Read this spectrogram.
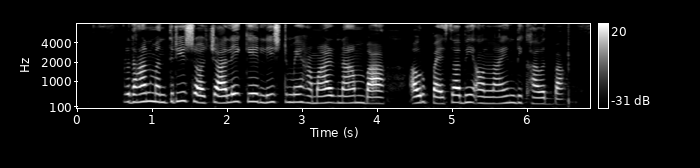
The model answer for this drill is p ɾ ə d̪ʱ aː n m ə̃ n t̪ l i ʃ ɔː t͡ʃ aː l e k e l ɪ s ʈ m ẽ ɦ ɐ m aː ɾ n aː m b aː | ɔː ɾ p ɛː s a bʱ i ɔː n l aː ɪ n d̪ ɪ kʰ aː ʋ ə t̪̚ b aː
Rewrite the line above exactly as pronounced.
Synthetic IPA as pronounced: p ɾ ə d̪ʱ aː n m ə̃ n t̪ ɾ i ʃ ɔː t͡ʃ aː l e k e l ɪ s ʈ m ẽ ɦ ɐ m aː ɾ n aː m b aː | ɔː ɾ p ɛː s a bʱ i ɔː n l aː ɪ n d̪ ɪ kʰ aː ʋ ə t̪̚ b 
